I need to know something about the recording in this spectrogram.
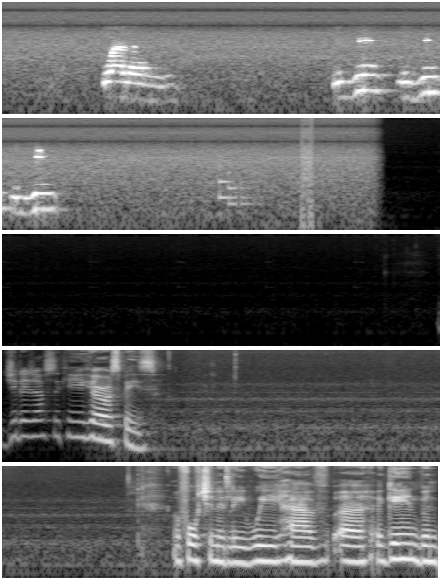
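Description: A woman speaks calmly into a microphone, reading out the news.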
